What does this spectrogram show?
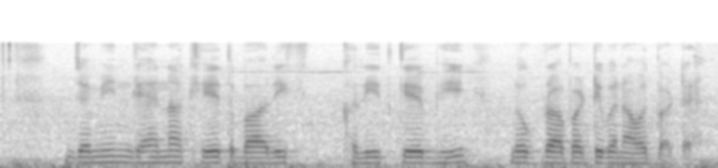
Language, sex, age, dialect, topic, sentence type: Bhojpuri, male, 18-24, Northern, banking, statement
